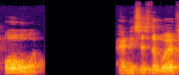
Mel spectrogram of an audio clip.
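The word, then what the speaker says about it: עור: The next word I want to show you that starts with the letter I and is pronounced or.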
